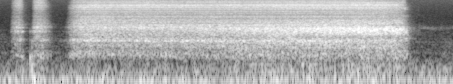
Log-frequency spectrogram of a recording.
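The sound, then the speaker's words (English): A long vape hit from a Kanger e-cigarette with banana bakery e-juice: two quick airy puffs, then a steady, breathy hiss lasting about three seconds before stopping abruptly. No one speaks. “Let me have a toot here.”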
